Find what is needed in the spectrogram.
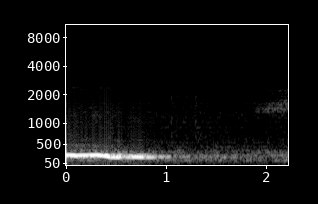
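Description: A man's voice humming a long low note that bends slightly upward, holds, and fades away about a second in, leaving near quiet.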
